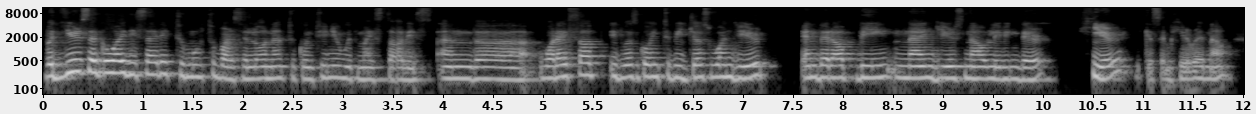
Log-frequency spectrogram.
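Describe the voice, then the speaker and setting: A Mexican woman in her thirties, a Spanish speaker with a Mexican accent, gives an English conference talk about her design work in a lecture venue. Her low, warm voice is flat in delivery at normal speed, and she searches for words hesitantly, with frequent fillers, restarts, and non-native phrasing. The recording is rough.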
